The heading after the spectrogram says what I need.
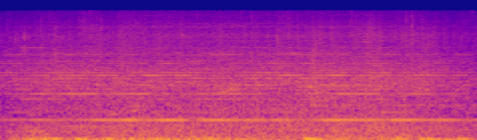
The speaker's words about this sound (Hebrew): הסאונד הכי בולט בכניסה למחלקה הוא מה שנשמע כמו מזגן חזק במיוחד. זו מכונת הוואקום, שיוצרת לחץ אוויר שלילי בתוך המחלקה.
